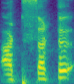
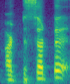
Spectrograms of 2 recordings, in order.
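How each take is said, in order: First: The middle consonant is a hard t sound. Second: The same.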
